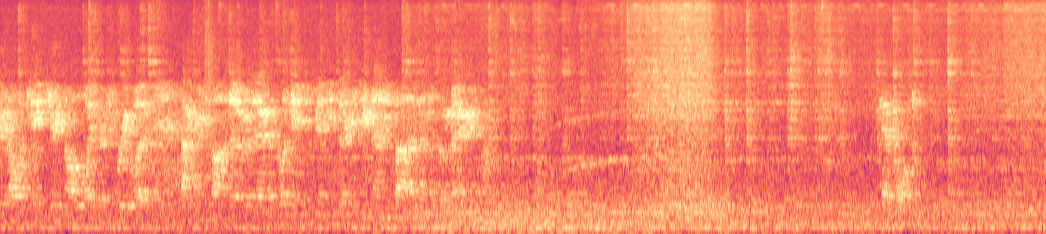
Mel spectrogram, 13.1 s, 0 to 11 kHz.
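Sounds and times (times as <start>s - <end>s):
scattered clicks: 0.0s - 12.0s.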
